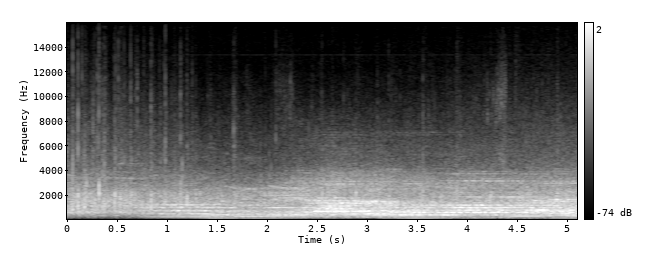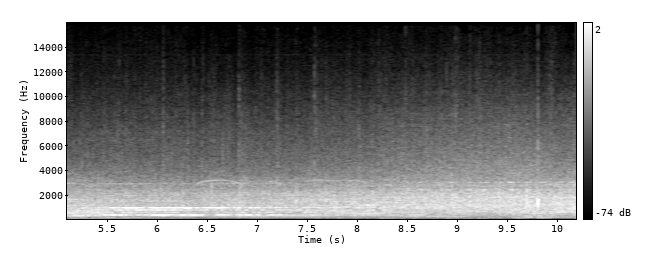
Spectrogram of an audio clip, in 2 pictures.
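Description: Slow music of held chords with a deep bass note, over the clapping and noise of a large stadium crowd.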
